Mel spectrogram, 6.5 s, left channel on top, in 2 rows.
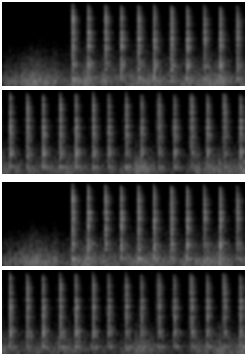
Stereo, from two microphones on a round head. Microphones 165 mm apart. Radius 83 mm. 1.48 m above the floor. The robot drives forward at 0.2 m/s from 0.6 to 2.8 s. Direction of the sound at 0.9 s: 15° right (ahead or behind).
